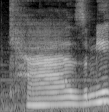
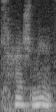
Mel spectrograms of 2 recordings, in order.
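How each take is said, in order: First: It is said with three syllables, like Casimir. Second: It is said with two syllables, like cashmere.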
